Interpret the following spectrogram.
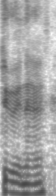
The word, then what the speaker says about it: Döner: Doner kebabs are meant to be pronounced Döner.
